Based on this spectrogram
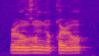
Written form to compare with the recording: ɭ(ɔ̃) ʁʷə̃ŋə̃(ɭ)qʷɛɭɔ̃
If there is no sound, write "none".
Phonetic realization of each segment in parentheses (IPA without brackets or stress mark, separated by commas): ɔ̃, none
